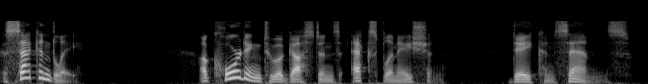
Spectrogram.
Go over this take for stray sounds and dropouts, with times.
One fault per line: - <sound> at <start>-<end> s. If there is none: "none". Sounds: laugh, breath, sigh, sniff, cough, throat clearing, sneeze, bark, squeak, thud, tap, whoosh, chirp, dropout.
none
